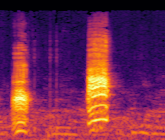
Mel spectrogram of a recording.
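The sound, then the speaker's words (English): A person imitates a duck with two loud, nasal quacks about a second apart, with a quiet background between them. “Do you speak duck? I do speak duck. Well, then what'd he say?”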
